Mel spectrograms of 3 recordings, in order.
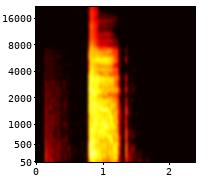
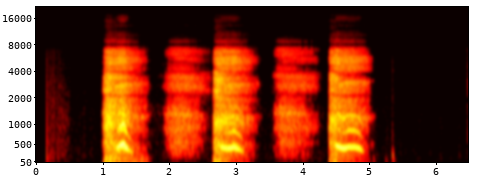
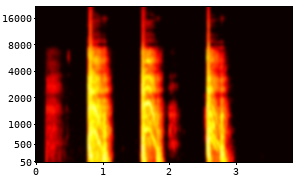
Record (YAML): cough_length: 2.4 s
cough_amplitude: 32768
cough_signal_mean_std_ratio: 0.33
exhalation_length: 6.5 s
exhalation_amplitude: 25063
exhalation_signal_mean_std_ratio: 0.42
three_cough_length: 3.8 s
three_cough_amplitude: 32293
three_cough_signal_mean_std_ratio: 0.36
survey_phase: alpha (2021-03-01 to 2021-08-12)
age: 45-64
gender: Male
wearing_mask: 'No'
symptom_none: true
smoker_status: Ex-smoker
respiratory_condition_asthma: false
respiratory_condition_other: false
recruitment_source: REACT
submission_delay: 1 day
covid_test_result: Negative
covid_test_method: RT-qPCR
